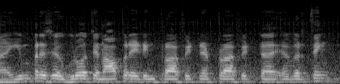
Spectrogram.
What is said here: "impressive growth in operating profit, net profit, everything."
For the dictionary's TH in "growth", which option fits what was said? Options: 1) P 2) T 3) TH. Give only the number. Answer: 2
